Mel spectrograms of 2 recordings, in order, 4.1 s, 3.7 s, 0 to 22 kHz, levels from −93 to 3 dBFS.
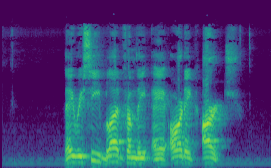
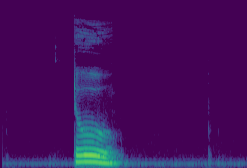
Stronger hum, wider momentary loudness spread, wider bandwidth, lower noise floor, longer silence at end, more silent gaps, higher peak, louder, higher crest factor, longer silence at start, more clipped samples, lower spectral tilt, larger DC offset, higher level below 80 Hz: neither; second, 11 LU vs 15 LU; first, 12.5 kHz vs 10.5 kHz; second, -56 dBFS vs -66 dBFS; second, 0.5 s vs 1.9 s; neither; first, -2 dBFS vs -12 dBFS; first, -16 LUFS vs -23 LUFS; about the same, 16 dB vs 16 dB; second, 0.95 s vs 1.1 s; neither; second, -3.5 dB/octave vs -10 dB/octave; neither; first, -58 dBFS vs -66 dBFS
